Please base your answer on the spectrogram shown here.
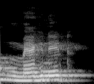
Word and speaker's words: magnet: अब इसी में एक्सेप्शन वर्ड देखिए, अब मैग्नेट, MAGNET, तो यहाँ पे एन से पहले जी है, ये साइलेंट नहीं है, तो यहाँ पे जी बोला जा रहा है, मैग्नेट।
